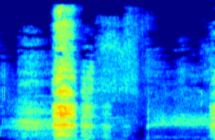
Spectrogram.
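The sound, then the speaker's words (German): A sharp, loud gasp of breath bursts out after a person has held their breath while writing until closing the pen, followed by a few softer airy breaths and a brief quiet pause, with no talking. “Du darfst erst wieder atmen, wenn du den Stift zugemacht hast.”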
